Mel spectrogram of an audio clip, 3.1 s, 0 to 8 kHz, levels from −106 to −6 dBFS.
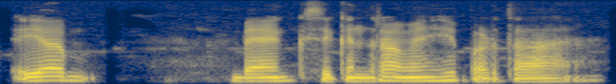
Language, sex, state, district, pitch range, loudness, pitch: Hindi, male, Bihar, Jamui, 115-135 Hz, -17 LUFS, 125 Hz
